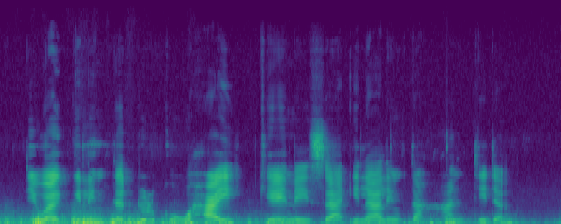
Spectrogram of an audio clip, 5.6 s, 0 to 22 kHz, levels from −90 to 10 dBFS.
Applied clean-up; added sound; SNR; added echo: none; Thunder; -1 dB; none.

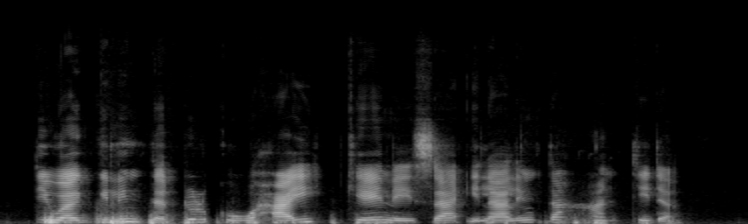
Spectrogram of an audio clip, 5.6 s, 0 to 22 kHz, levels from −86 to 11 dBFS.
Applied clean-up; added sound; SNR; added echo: neural mask model RNNoise.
